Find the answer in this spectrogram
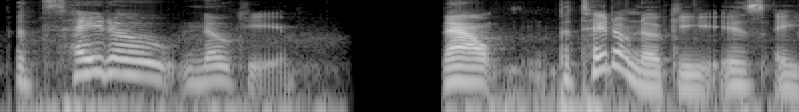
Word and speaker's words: gnocchi: want to try it but i called it ganuchi because i didn't know how to say no key and uh so yeah that's that's kind of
